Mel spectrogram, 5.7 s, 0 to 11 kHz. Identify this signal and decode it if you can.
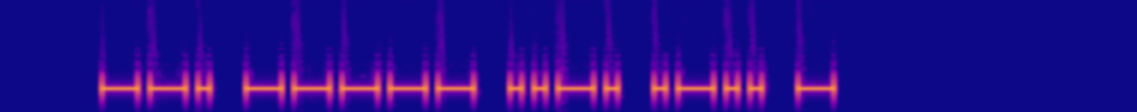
Morse code, heard as a keyed tone, about 20 wpm, 700 Hz. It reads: G0FLT
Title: DXCC-100 Call Signs - 5 Characters - Repeated 2x - 20wpm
